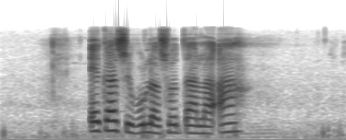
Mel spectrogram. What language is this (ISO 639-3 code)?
tso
